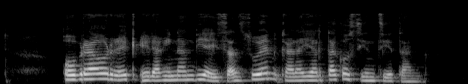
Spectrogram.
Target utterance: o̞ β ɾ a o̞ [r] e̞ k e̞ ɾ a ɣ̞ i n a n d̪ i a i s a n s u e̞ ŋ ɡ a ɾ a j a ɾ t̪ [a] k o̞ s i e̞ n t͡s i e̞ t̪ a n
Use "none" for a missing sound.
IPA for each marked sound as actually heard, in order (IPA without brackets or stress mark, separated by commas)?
r, a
